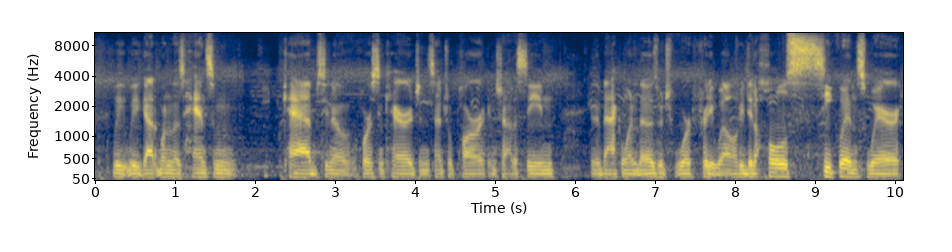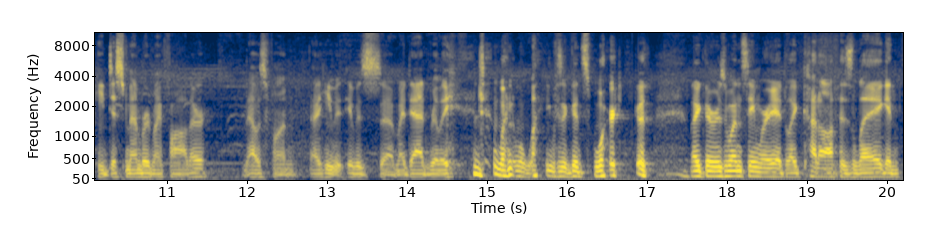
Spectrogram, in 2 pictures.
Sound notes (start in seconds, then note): 17.1 laughs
